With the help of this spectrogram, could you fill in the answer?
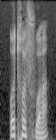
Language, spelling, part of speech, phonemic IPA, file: French, autrefois, adverb, /o.tʁə.fwa/, Fr-autrefois.ogg
- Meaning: previously; formerly (at a past time), erstwhile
